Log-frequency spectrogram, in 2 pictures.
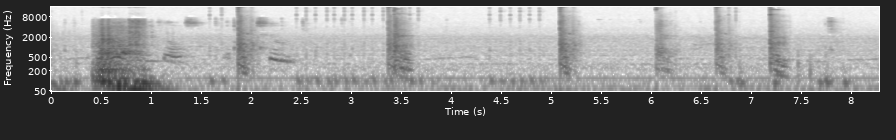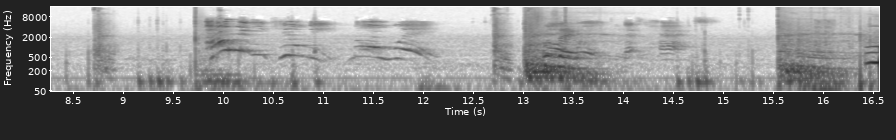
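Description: Sharp, short knocks of blows landing come now and then.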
